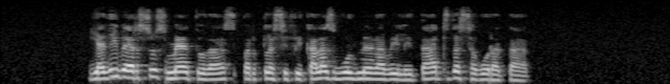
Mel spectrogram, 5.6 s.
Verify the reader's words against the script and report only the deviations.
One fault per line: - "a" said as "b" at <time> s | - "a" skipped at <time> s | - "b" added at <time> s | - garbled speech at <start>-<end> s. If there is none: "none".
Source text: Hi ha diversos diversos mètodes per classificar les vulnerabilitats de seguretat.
- "diversos" skipped at 1.4 s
